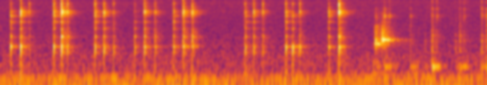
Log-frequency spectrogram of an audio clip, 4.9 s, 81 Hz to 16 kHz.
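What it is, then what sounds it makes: Glass candle jar with metal lid. A medium glass candle jar filled with wax and closed with a metal lid is held in the hands and tapped and scratched with long nails on its glass sides and metal lid. Quick, dry clicks and clinks ring briefly, with bright edges and a faint tone near 1.3 kHz, over soft scratching and a low, steady background rumble.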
